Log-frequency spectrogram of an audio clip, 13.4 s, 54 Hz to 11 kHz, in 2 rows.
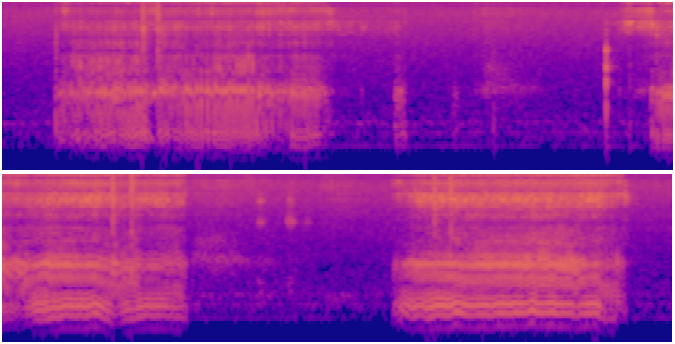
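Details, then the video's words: A 4-year-old Boston Terrier snores loudly, as he does every day, in long, rumbling breaths with quiet pauses between them. "Chip the Boston Terrier snoring."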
